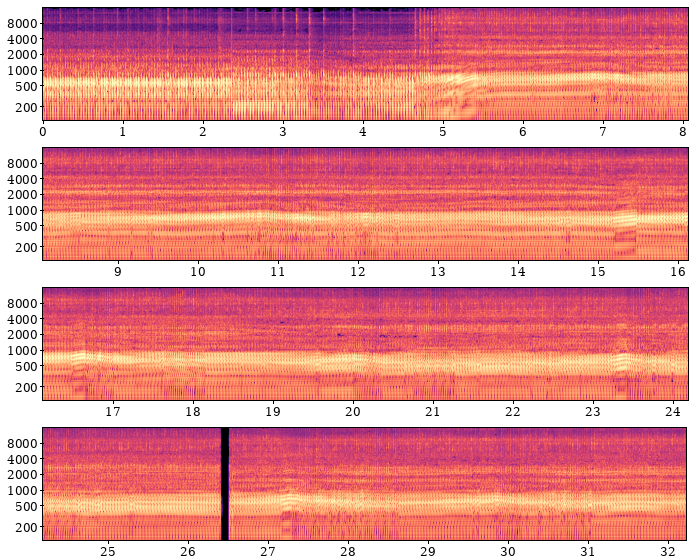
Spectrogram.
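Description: Chainsaw ripping a large bayur log lengthwise. About four seconds in, the engine speed drops and climbs back, then holds steady in the cut with a few brief wobbles. The sound cuts out for a moment near the end.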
